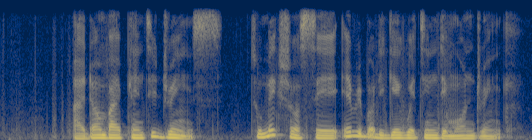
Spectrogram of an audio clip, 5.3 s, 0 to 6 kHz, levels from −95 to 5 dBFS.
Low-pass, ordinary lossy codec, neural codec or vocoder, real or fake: 5.4 kHz; none; none; real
